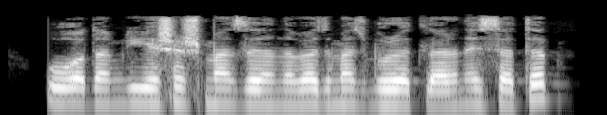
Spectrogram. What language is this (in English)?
Uzbek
